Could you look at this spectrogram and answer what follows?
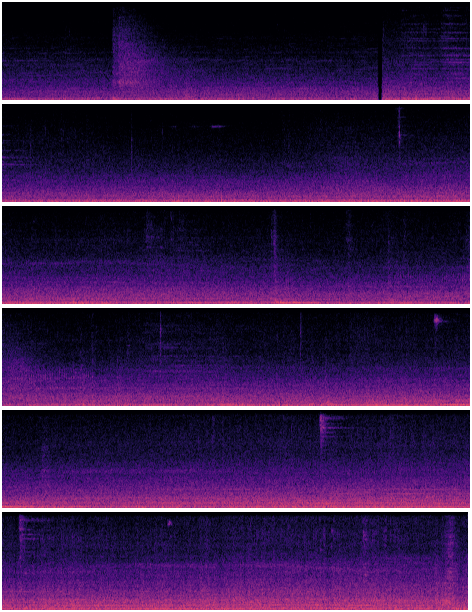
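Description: Diesel switcher locomotive engine running steadily as it moves a cut of tank cars, its low engine hum getting louder about four seconds in.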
